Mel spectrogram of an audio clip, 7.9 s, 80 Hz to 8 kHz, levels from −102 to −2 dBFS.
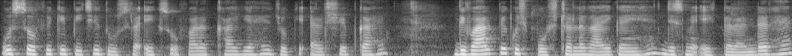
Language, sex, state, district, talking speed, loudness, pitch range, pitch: Hindi, female, Haryana, Charkhi Dadri, 175 wpm, -21 LUFS, 170-210 Hz, 180 Hz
